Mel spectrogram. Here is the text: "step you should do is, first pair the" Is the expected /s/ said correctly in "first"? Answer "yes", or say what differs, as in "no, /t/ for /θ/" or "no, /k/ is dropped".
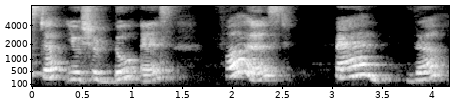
yes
